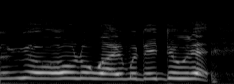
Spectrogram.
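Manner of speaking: high, weepy, blubbering crying voice. Retelling how someone cried to them in the live chat: mock crying. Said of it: "He cried to me like".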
